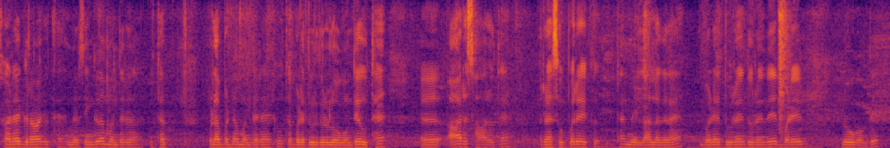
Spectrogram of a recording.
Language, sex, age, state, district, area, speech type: Dogri, male, 18-30, Jammu and Kashmir, Udhampur, rural, spontaneous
